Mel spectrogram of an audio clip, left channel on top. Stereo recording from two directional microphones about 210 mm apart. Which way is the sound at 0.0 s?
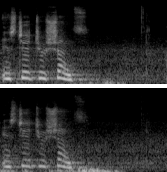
25° left (ahead or behind).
